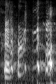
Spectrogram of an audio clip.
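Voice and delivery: high, loud real laugh over words; real giggly I don't know. Real, not acted. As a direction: laugh out the answer. Laughing at the joke.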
